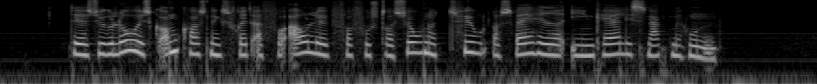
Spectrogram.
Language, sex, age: Danish, female, 42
